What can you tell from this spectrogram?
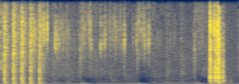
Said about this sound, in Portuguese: Com isso, você vê quando aqueles três soldados, eles em conjunto, levantam suas armas e sem pestanejar, nem mesmo por estarem dentro do laboratório, começam a efetuar disparos.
